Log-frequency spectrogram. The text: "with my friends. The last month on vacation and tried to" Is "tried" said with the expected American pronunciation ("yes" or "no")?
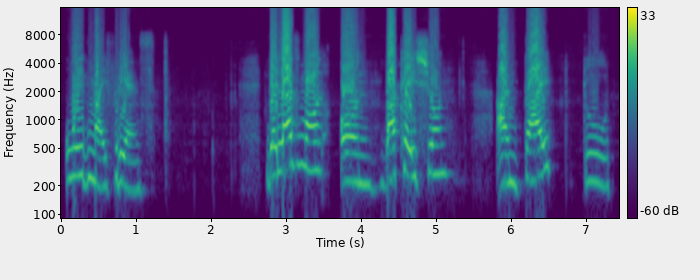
no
